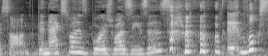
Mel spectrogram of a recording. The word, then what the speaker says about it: Bourgeoisieses: It is pronounced Bourgeoisieses, so I was not crazy for saying that.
